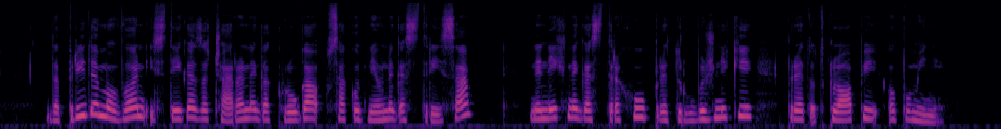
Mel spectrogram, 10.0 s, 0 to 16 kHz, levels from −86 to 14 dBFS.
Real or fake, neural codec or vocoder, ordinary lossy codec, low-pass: real; none; none; 14.4 kHz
